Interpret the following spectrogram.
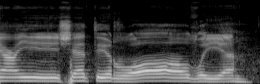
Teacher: را کو بھی پر پڑھنا ہے، ضاد کو بھی پر پڑھنا ہے۔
